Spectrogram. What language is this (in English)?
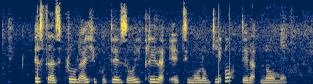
Esperanto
